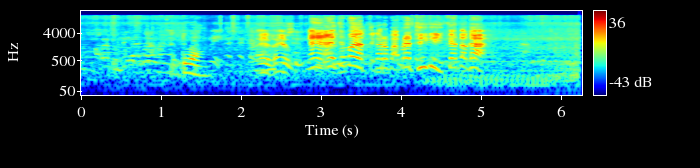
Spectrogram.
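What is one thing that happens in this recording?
Elderly men talk and laugh close by, outdoors.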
